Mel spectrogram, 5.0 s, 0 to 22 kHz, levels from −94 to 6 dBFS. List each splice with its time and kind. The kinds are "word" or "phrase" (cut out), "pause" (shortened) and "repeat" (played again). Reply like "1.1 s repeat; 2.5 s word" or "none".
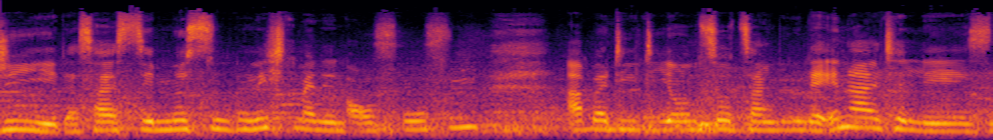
1.2 s word; 1.7 s word; 3.2 s word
